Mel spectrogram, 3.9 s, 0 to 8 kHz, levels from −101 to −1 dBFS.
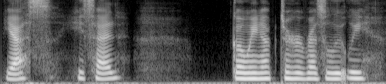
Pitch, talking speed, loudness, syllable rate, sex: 210 Hz, 125 wpm, -18 LUFS, 4.7 syllables/s, female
